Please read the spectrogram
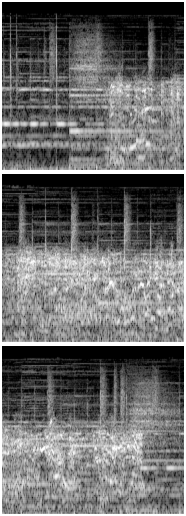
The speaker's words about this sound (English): The sounds changed to pandemonium. Now the president, appearing uninjured, is pushed into his car by a Secret Service agent.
